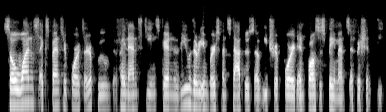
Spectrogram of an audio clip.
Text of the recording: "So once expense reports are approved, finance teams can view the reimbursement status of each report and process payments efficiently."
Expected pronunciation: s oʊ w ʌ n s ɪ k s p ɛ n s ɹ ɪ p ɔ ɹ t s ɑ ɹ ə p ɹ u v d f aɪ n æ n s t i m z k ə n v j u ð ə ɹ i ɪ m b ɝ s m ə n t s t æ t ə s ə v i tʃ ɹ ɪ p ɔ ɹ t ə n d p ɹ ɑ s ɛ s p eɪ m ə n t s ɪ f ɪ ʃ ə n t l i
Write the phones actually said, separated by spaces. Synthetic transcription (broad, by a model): s oʊ w ʌ n s ɪ k s p ɛ n s ɹ ɪ p ɔ ɹ t s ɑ ɹ ə p ɹ u v d f aɪ n æ n s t i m s k ə n v j u ð ə ɹ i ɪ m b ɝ s m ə n t s t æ t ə s ə v i tʃ ɹ ɪ p ɔ ɹ t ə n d p ɹ ɑ s ɛ s p eɪ m ə n t s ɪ f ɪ ʃ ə n t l i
